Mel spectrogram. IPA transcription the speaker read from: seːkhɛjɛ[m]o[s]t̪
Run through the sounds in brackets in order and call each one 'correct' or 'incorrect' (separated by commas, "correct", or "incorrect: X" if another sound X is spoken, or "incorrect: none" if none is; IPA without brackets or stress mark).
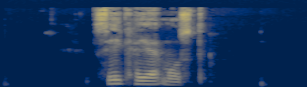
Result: correct, correct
